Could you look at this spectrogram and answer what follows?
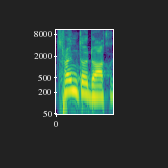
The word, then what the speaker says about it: Trento DOC: It's Trento DOC, but it's pronounced Trento DOC, like it's just one word.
